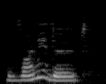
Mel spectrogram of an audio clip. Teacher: One időd is a statement. We can form it into a question by rising intonation of the statement.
